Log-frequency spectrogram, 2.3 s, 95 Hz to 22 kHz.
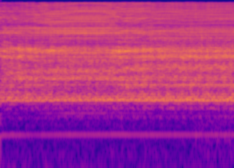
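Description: A power drill bores a 1.6 mm hole into white metal at its slowest speed, giving a steady, continuous high-pitched whine with a faint hum underneath, alone and unbroken throughout.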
